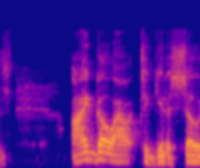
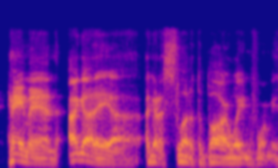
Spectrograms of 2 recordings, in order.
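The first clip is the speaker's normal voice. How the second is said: sleazy club owner; 3 semitones lower than usual. Retold or imitated. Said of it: "that's completely how he talked".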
